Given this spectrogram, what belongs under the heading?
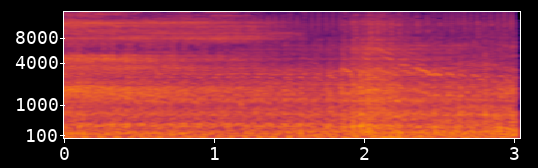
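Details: Bajaj Pulsar 220, about 11 years old (bought 2011), 60–62 thousand km, after repair of an engine tick-tick noise (timing chain, scissor gear, clutch kit): even, steady idle with a mild rev rise, no tapping or rattle; smooth and quiet.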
